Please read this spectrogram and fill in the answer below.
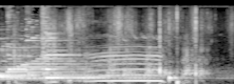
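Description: A cartoon llama's call: one long call lasting about a second, with light music under it.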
